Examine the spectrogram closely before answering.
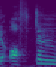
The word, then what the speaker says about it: often: भी सही है, ये ऑफ्टन भी सही है। अगर कोई लोग गलती से ऑफ्टन बोल दें तो आप हंसेंगे नहीं, क्योंकि इसकी राइट प्रोनाउंसिएशन ऑफ्टन भी होती है। तो ये ऑफन भी सही है, ऑफ्टन भी सही है।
